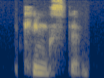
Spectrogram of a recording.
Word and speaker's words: Kingstown: It's in South Kingstown. Kingston. Okay. It's spelled Kingstown. Kingstown. South Kingston. We say things a little different.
